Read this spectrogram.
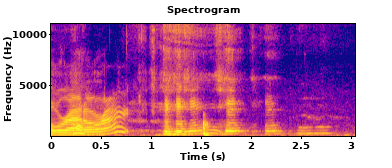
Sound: laughter

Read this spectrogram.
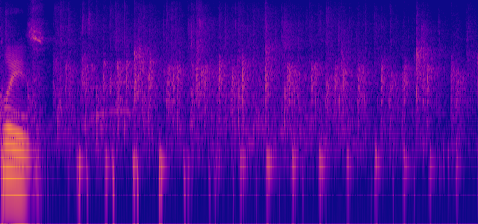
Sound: applause

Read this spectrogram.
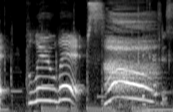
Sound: gasp

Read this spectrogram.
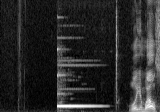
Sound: bell dings

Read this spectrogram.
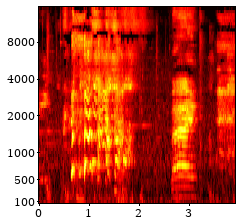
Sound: all laughing

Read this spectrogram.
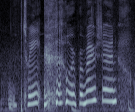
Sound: laughing

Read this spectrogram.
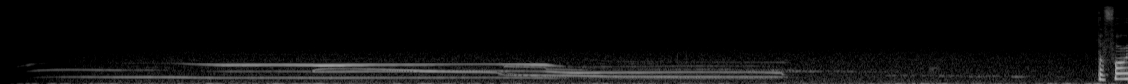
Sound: wolves howling together

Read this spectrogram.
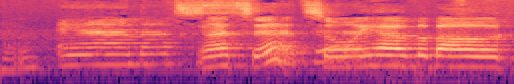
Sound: voiceover

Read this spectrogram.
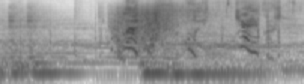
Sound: water splashes

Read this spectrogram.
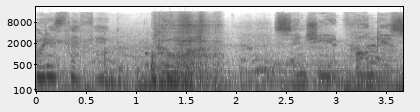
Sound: both laugh

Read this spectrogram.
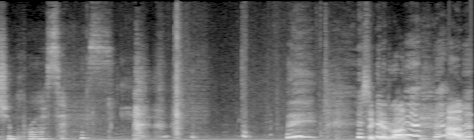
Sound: laughing

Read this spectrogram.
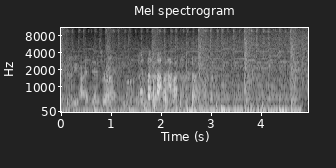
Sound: all laugh

